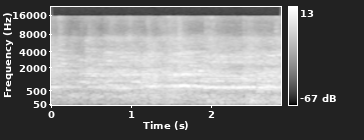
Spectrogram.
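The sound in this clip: Football stadium crowd cheering during a match, a loud, sustained roar that swells slightly toward the end, with a voice talking over it.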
